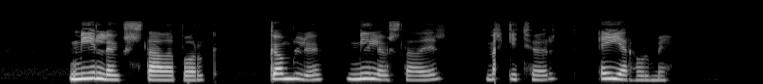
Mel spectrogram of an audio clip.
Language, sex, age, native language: Icelandic, female, 18-19, Icelandic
